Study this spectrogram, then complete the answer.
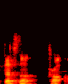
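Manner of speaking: ordinary talk, nothing marked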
